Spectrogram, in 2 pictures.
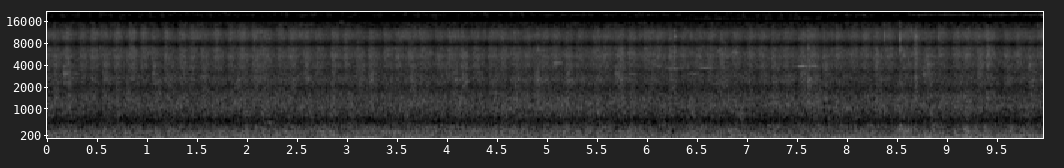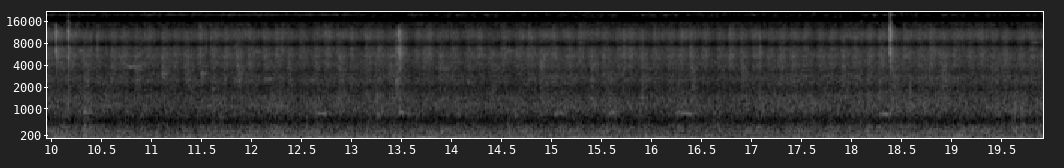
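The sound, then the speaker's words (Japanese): Wheels of the Blue Train, an old-style steam locomotive train bound for Cape Town, clack over rail joints on a clear day beneath a steady, heavy rolling rumble that continues without letup for the whole stretch, with no voices. “どうぞこのブルートレイルのジョイント音に耳を澄ませてみてください。昔ながらの蒸気機関車なんですよ。”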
